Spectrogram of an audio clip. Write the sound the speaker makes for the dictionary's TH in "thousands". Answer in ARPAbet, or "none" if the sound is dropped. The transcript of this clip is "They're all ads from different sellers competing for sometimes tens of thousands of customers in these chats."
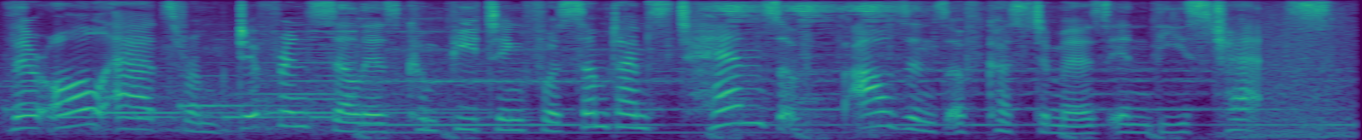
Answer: TH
